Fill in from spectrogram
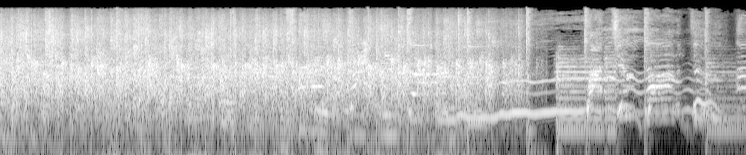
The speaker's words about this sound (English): A big round of applause, please.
